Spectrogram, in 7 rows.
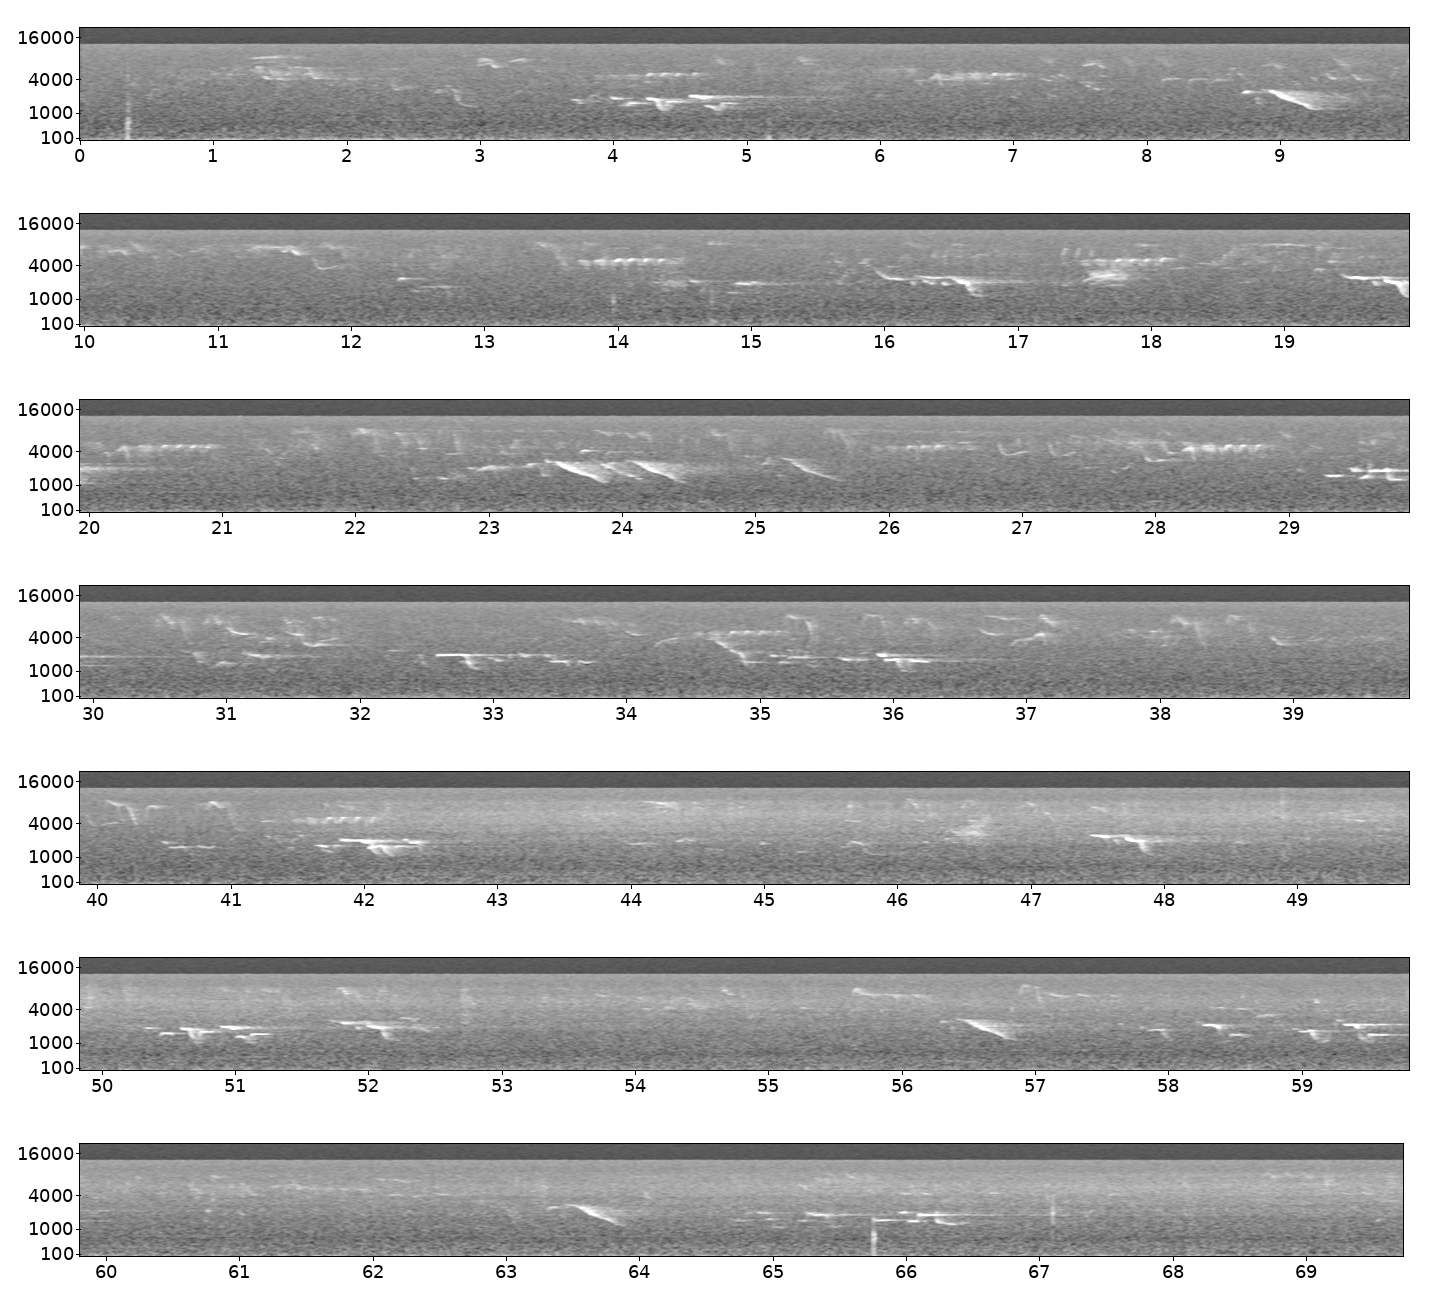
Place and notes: Gmina Lubiszyn, Polen - Palace
At a beautiful former hunting palace in the midst of the woods, a bird with a peculiar cry sang for us.
Poland, 27 July 2013, 17:00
